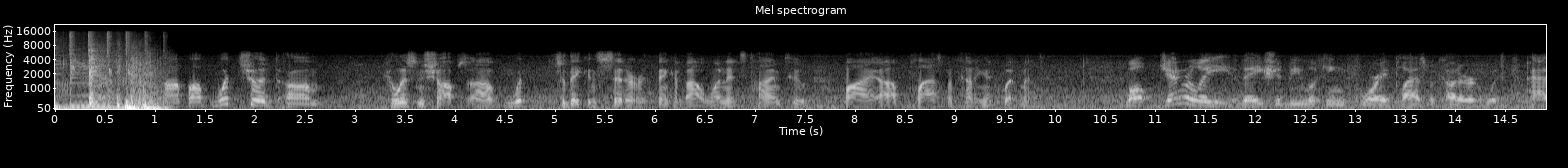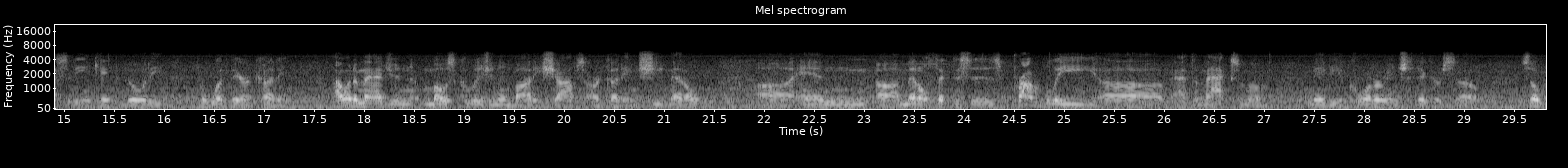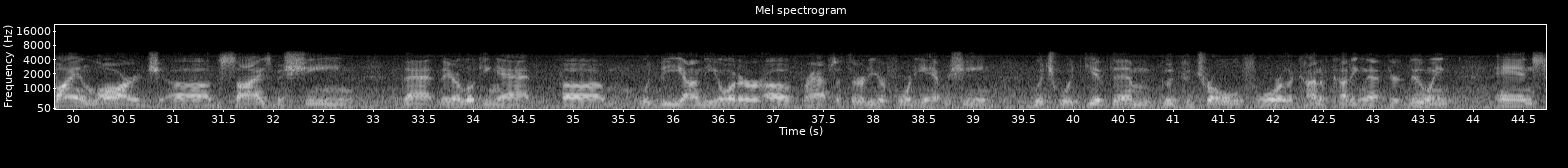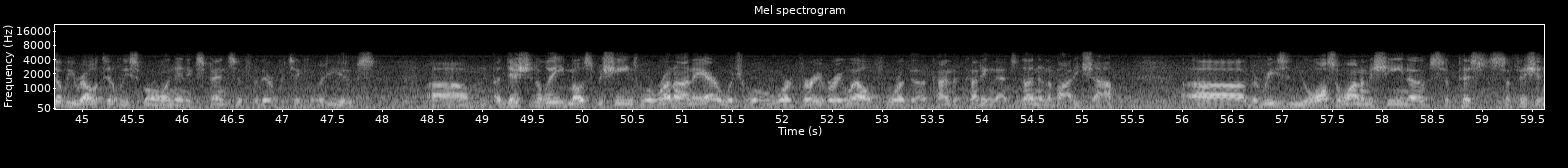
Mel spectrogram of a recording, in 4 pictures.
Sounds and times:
Speech: 0:01.1 - 0:02.7, 0:03.3 - 0:09.9, 0:10.7 - 0:55.4, 0:56.0 - 0:59.6.

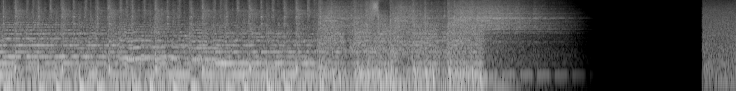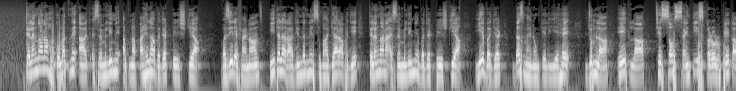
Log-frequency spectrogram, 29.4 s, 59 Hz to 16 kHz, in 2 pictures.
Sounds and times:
Pink noise: 0:14.1 - 0:15.6.

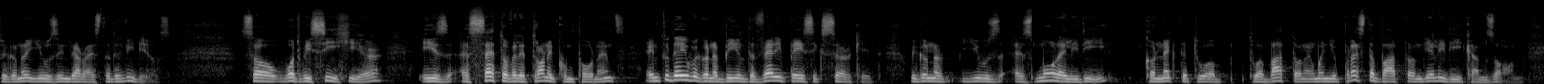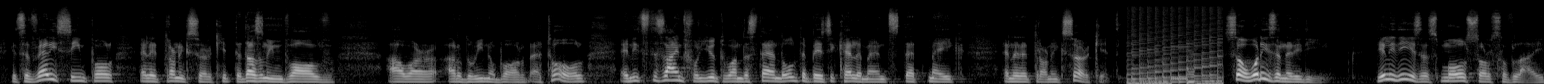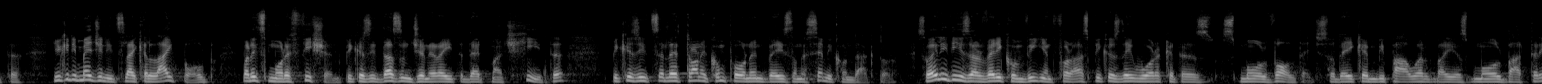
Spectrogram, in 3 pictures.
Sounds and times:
Speech: 0:00.0 - 0:01.8, 0:02.4 - 0:26.7, 0:27.7 - 0:46.3.

